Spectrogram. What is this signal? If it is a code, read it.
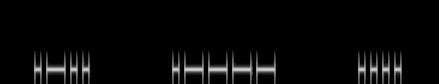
Morse code, heard as a keyed tone, about 20 wpm, spaced as for 8 wpm, 700 Hz. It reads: L1H
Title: 100 Lesson 17e - Letter u - Three Characters 20wpm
